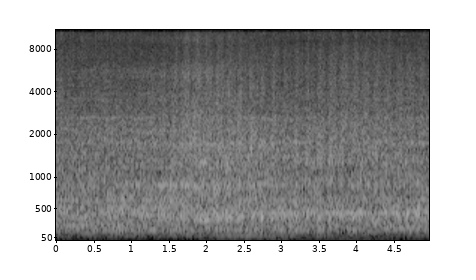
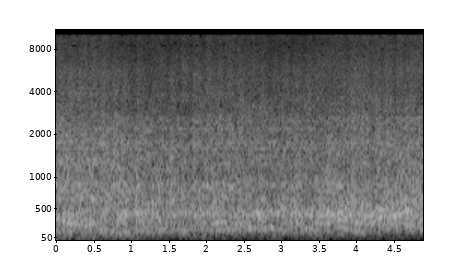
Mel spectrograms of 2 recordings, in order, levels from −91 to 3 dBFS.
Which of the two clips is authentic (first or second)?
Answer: first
